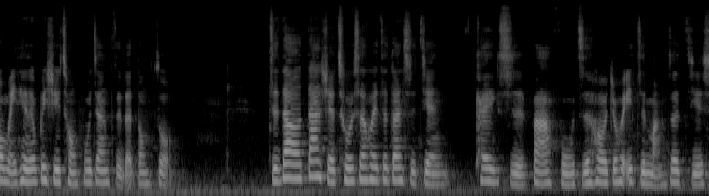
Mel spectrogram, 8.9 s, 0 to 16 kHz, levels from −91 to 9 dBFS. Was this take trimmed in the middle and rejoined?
no; 0 cuts

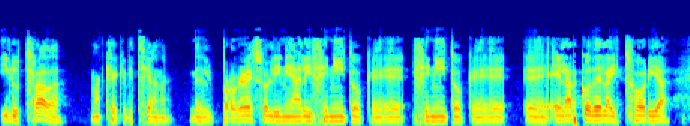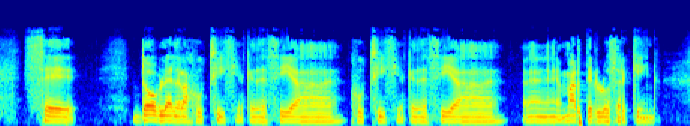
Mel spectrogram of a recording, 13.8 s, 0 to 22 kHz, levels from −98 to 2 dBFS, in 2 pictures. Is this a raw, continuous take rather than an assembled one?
no; 3 cuts; at 4.1 s, 8.6 s, 10.4 s

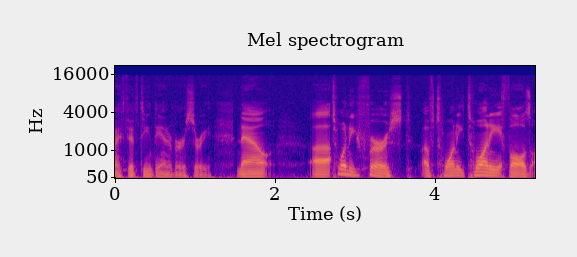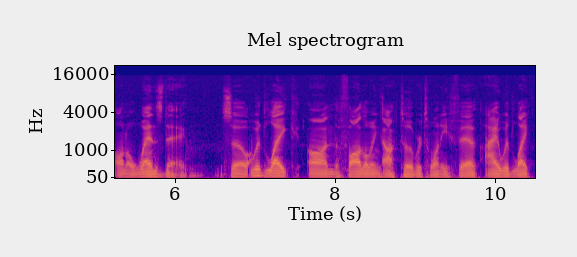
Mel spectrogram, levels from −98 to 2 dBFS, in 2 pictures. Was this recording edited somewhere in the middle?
yes; 6 cuts; at 1.5 s, 2.7 s, 3.8 s, 4.8 s, 6.9 s, 8.6 s

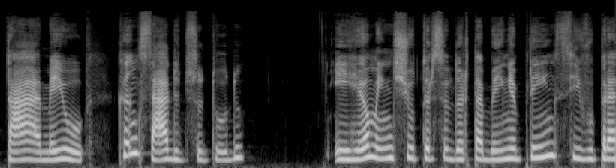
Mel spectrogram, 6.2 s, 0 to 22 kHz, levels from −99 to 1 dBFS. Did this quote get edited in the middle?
no; 0 cuts

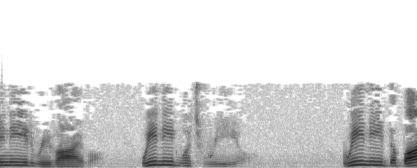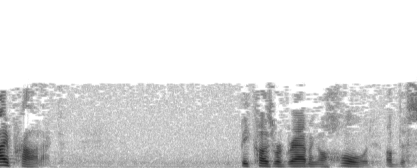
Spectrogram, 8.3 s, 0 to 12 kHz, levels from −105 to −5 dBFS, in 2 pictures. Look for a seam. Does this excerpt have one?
no; 0 cuts

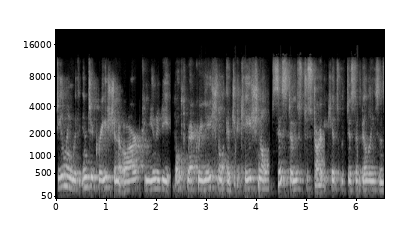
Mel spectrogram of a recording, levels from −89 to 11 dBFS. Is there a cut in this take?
yes; 2 cuts; at 2.3 s, 5.4 s

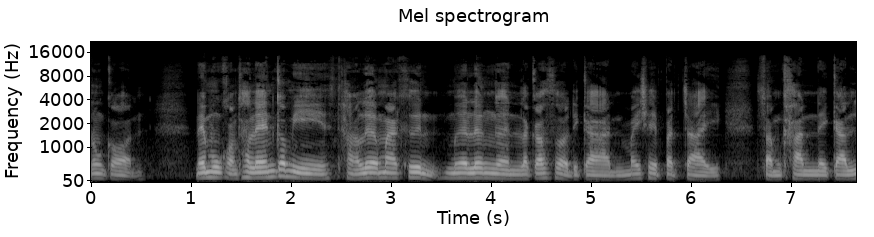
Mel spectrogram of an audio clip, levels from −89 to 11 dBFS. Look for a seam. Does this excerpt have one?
no; 0 cuts

